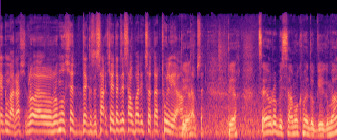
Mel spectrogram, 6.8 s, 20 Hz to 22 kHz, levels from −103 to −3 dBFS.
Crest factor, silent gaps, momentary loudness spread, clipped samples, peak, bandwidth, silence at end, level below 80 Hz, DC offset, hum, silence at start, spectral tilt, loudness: 14 dB; none; 7 LU; under 0.1%; -4 dBFS; 16 kHz; 0 s; -56 dBFS; under 0.1%; none; 0 s; -4.5 dB/octave; -19 LUFS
